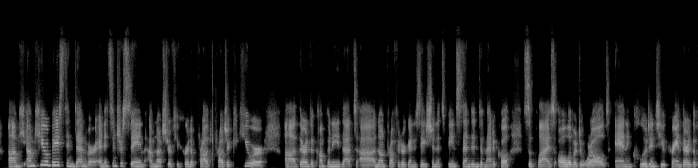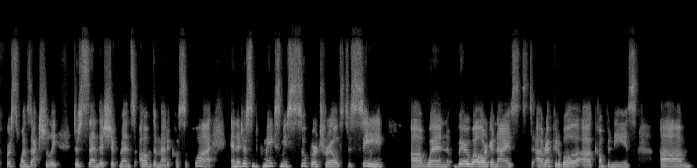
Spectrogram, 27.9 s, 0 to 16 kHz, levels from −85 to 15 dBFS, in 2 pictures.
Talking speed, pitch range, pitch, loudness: 155 wpm, 180-200 Hz, 190 Hz, -26 LUFS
